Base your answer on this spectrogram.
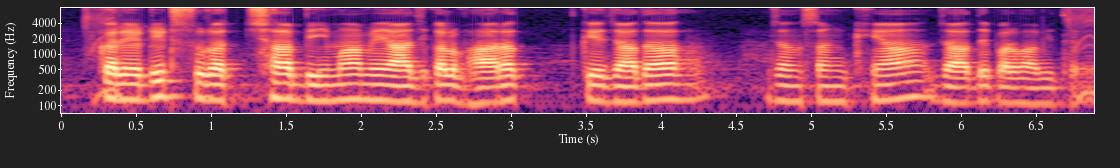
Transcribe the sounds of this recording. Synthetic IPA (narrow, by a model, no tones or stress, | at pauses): kɾeːɖɪʈsuɾəkʃʰabiːmamẽaːd͡ʒkəlbʱaːɾət̪ | ked͡ʒjaːd̪a | d͡ʒənsə̃ŋkʰjad͡ʒjaːd̪epɾəbʱaːbɪt̪ɦɛː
